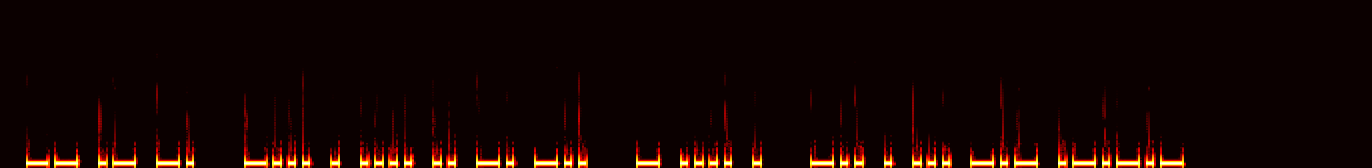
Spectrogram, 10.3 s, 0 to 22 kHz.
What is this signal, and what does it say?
Morse code, heard as a keyed tone, about 22 wpm, 700 Hz. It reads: MAN BEHIND THE DESK.
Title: A Sound Of Thunder 22wpm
